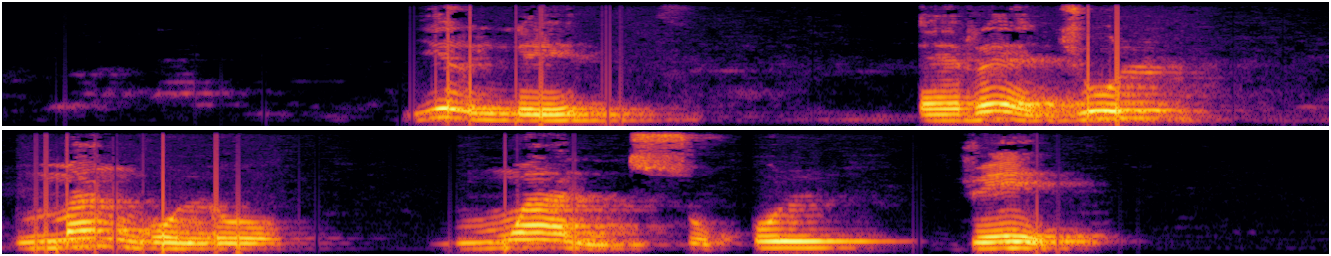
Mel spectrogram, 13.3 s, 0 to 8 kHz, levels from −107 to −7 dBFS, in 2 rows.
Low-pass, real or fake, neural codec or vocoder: 7.2 kHz; real; none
